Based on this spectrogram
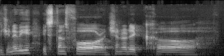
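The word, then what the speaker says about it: Geneve: so I spoke about genief genev I think the correct pronouncing is Genevieve it stands for generic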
